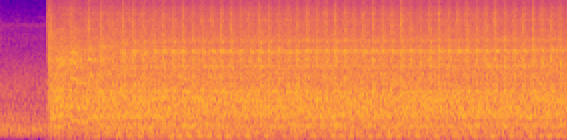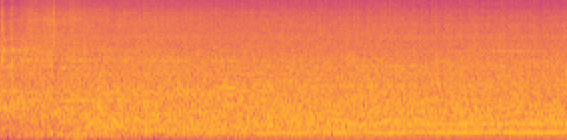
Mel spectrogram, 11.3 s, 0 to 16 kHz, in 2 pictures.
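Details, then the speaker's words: 1973 Plymouth Duster with 225 Slant 6, after fitting a 350 cfm two-barrel carburetor and resealing the manifolds with RTV: the engine catches at once and holds a fast, steady idle with no exhaust ticking or puffing. No exhaust leak, idle too fast. "That is a lot better. No exhaust leaks. It's idling way too fast, but I'll handle that."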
